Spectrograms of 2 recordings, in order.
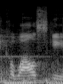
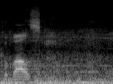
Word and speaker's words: Kowalski: wrong so like um whenever you see w in the polish language that's pronounced for v so um uh that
